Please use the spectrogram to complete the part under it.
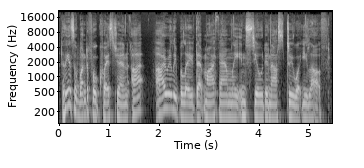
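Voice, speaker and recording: A businesswoman from Melbourne with an Australian accent, a guest in a studio interview, speaking warmly and reflectively with fillers and restarts. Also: deep voice, brisk. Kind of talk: podcast interview.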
